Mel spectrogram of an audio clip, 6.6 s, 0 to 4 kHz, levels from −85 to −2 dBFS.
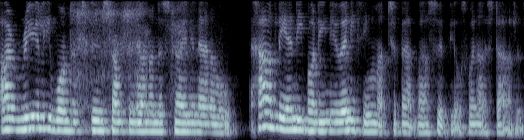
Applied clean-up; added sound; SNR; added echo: neural mask model DeepFilterNet 3.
